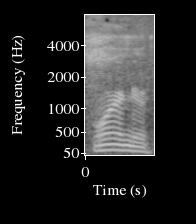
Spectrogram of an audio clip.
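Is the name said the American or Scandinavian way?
American. The name is said the American way. "I have to say it like an American"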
